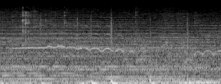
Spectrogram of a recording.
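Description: A horse whinnies once, a wavering call of about a second that falls slightly in pitch, with a few hoof clops, over background music.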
